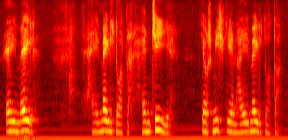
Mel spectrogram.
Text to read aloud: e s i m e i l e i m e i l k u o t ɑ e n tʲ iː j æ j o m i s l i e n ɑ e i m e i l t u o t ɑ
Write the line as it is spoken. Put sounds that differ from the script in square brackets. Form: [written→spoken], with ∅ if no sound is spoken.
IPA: e [s→∅] i m e i l e i m e i l [k→t] u o t ɑ e n tʲ iː j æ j o m i s l i e n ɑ e i m e i l t u o t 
